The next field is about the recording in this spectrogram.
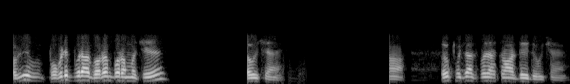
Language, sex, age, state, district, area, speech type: Odia, male, 45-60, Odisha, Bargarh, urban, conversation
